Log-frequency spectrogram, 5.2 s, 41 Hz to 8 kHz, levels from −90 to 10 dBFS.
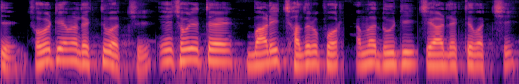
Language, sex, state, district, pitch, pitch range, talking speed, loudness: Bengali, male, West Bengal, Dakshin Dinajpur, 145 Hz, 135-165 Hz, 175 wpm, -23 LUFS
